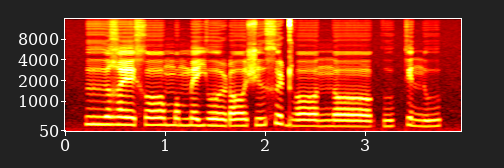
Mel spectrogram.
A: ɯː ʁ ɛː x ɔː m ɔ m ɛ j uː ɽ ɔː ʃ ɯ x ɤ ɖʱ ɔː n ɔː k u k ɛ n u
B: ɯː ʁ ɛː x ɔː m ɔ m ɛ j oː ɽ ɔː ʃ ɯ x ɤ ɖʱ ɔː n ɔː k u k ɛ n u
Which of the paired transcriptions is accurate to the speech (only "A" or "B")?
B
